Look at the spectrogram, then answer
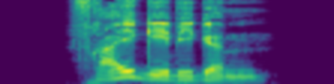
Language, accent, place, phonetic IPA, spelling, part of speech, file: German, Germany, Berlin, [ˈfʁaɪ̯ˌɡeːbɪɡəm], freigebigem, adjective, De-freigebigem.ogg
- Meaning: strong dative masculine/neuter singular of freigebig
